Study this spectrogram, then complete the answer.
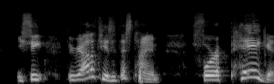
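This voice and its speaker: This voice carries a Northern Irish accent at a moderate pace. The sound is dry and close, with no echo. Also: man. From Northern Ireland. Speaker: church history teacher. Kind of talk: lecture.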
